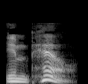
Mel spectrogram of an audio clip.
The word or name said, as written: impel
